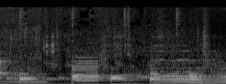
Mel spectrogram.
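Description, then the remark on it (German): Sizzling of spring onions in a frying pan as a sauce for a fish dish is started, a steady crackling hiss with a low, shifting hum underneath, no voices. “Und dafür nehmen wir als erstes die Frühlingszwiebeln, machen sie in die Pfanne.”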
